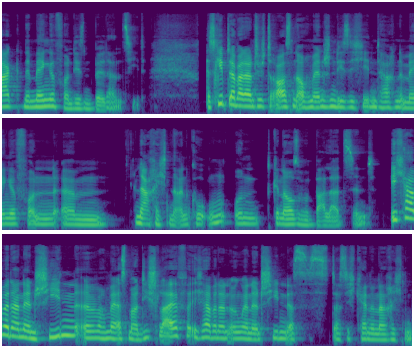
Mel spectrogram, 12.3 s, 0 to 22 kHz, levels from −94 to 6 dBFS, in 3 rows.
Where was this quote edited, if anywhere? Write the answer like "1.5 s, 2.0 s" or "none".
2.0 s, 5.3 s, 7.9 s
